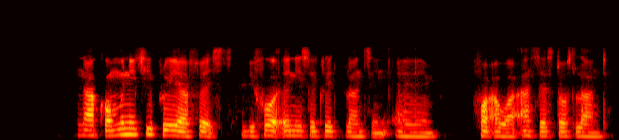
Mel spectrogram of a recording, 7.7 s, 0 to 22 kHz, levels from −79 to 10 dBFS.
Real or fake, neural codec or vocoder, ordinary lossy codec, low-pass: real; none; none; 5.4 kHz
